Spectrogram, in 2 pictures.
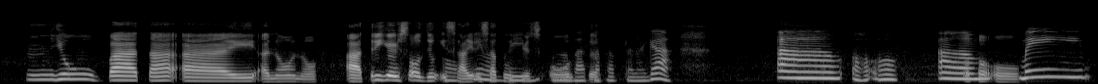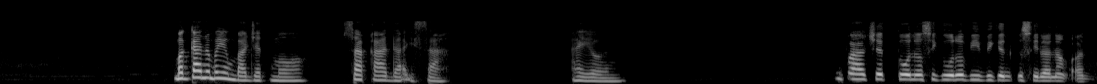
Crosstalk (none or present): present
